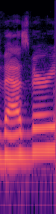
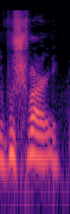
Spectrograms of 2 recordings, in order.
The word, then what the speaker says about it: Vasvary: My last name is Vasvary, and if you're really saying it right, in Hungarian, it's supposed to be Vushvari.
